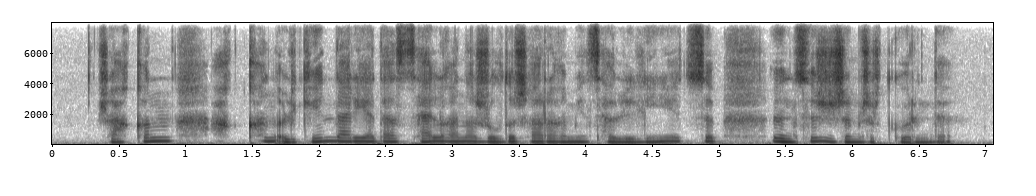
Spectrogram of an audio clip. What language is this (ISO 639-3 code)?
kaz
